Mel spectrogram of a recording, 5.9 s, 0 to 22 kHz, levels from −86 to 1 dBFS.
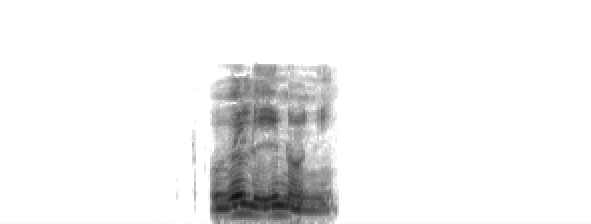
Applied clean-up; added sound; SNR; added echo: none; none; none; none.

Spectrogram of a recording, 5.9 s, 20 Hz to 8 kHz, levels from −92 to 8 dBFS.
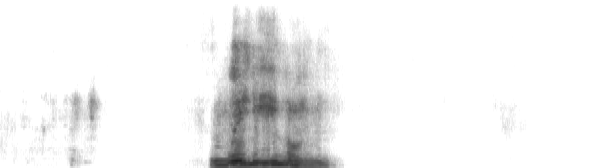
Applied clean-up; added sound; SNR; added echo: neural mask model Resemble Enhance denoiser.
